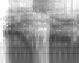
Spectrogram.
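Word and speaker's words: Isard: time yeah I think isart is correct since her nickname is ice heart ice heart yeah good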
